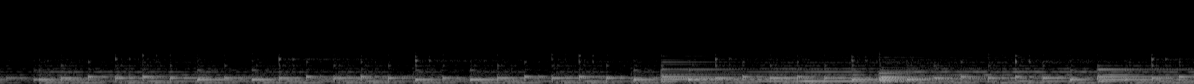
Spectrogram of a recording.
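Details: Steady electronic background music with sustained tonal chords and a pulsing low beat, no animal voices.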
